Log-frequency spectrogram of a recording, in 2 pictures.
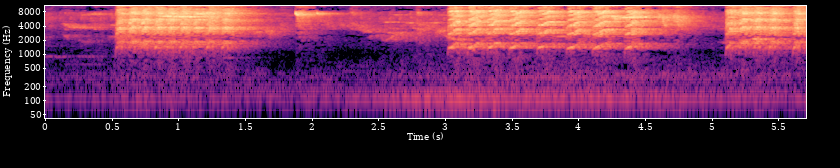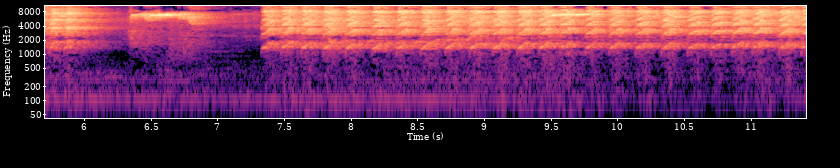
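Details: Actively chattering lorikeet, recorded for teaching a songbird: rough, grating pulsed bursts come in four spells, the last one long and steady, with a few short squeaks between them and a low hum in the background.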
